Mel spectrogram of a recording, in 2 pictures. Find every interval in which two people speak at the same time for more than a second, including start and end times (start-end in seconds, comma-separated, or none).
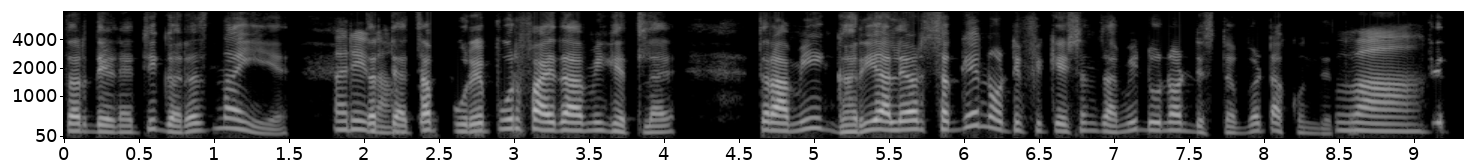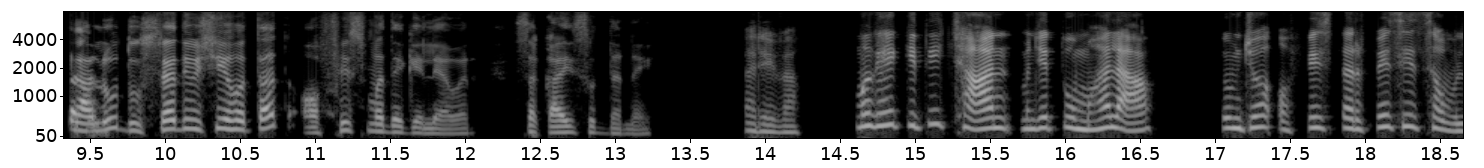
none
